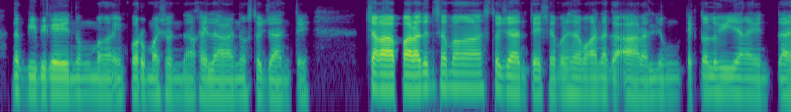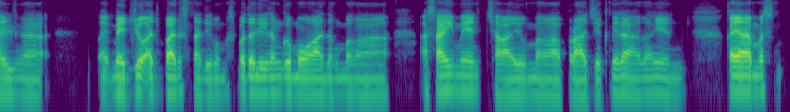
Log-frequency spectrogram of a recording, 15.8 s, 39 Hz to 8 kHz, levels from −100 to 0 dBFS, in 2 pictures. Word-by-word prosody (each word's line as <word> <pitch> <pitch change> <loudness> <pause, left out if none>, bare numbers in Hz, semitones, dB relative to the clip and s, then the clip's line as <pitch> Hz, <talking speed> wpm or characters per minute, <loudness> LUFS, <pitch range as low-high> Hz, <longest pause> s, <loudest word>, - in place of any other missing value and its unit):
nagbibigay 105 -1 +1
no'ng 95 0 -8
mga 95 -1 -5
impormasyon 95 0 -5
na 95 - -8
kailangan 90 -1 -3
no'ng 95 - -9
estudyante. 90 -2 -7 0.6
Tsaka 120 -1 +9
para 120 -1 +9
do'n 130 +1 -1
sa 130 - +2
mga 125 0 0
estudyante, 105 -3 +1
siyempre 100 +1 -6
sa 100 0 -3
mga 100 0 -2
nag-aaral, 90 -1 -1
’yong 95 0 -12
teknolohiya 105 -1 -3
ngayon 95 -1 -6
dahil 95 +1 -1
nga 95 -1 -7 0.8
medyo - - +3
advanced 100 +1 0
na, 95 - -3
’di 95 - -7
ba, 95 - -10
mas 95 +2 -19
madali 100 -1 -1
ng 100 0 -5
gumawa 95 -2 0
ng 95 0 -11
mga 95 -1 -9 0.5
assignment 110 -1 +1
tsaka 95 -1 -1
’yong 95 0 -7
mga 95 -1 -6 0.2
project 90 0 -2
nila, 100 -3 -2
gano'n. 100 -1 -7 0.4
Kaya 110 -1 +8
mas 110 0 -5
100 Hz, 165 wpm, -24 LUFS, 95-105 Hz, 0.8 s, Tsaka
